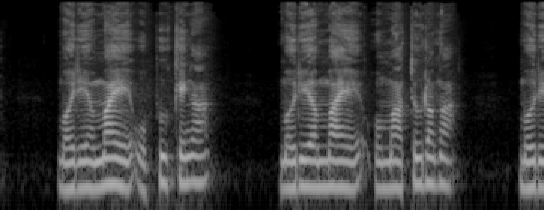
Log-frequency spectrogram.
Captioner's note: speaking in foreign language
